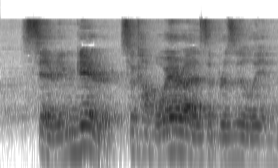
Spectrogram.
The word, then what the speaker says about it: seringueiro: But then, because Portuguese is sometimes spelled strangely like this, you occasionally have an EI for the A sound. Capoeira. Seringueiro.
